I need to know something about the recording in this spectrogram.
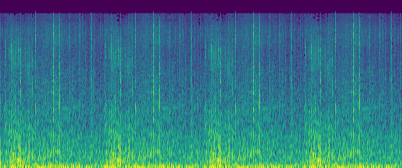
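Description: Rock pigeon cooing, a low call repeating about every two seconds, over a dense dry crackle of rustling feathers.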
